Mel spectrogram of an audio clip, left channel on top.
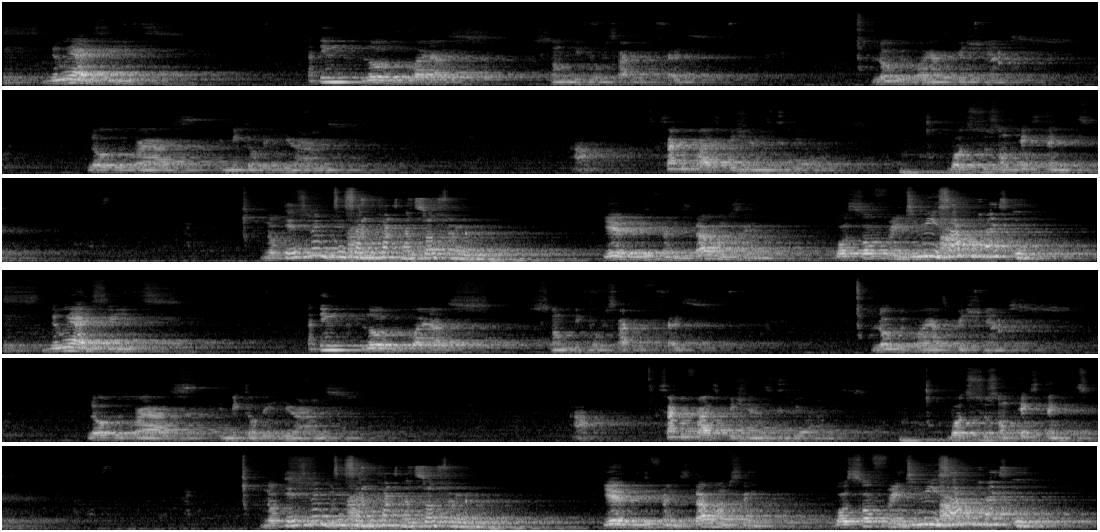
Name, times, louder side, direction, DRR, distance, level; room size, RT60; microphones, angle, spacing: voice 1, 0.4-1.3 3.1-4.6 5.5-6.8 8.7-10.1 11.8-12.9 13.1-14.3 16.7-16.9 17.6-19.3 19.9-20.0 20.4-21.6 24.5-24.8 25.2-25.7 27.9-29.6 30.2-31.5, right 1 dB, 75° right, 4 dB, 1.2 m, -23 dB
voice 2, 24.7-26.8 31.0-32.2, equal, 5° left, 1 dB, 1.2 m, -18 dB
14.5 x 8.9 x 5.2 m, 2.6 s
head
